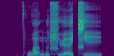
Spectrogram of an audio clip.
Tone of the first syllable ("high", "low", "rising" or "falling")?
low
